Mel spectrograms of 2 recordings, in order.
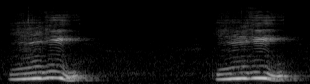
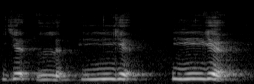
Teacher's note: that sound is pretty much like a Y and L squish together and said really quickly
